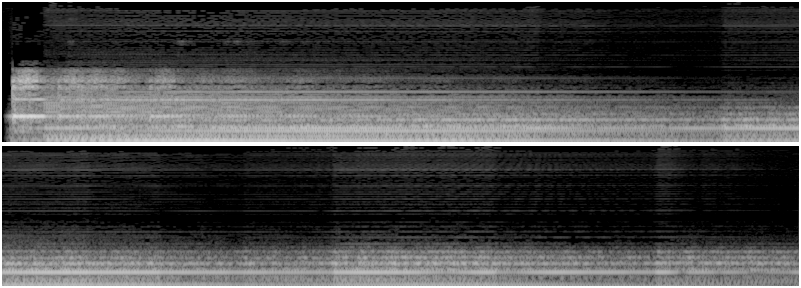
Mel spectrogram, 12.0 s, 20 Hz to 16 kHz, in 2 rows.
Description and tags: ab area atmos
atmospheric drones area 51 with suspense
ambient, atmospheres, drone, evolving, experimental, horror, pad, sound, soundscape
